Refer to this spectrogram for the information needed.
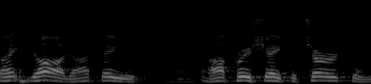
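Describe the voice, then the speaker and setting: In a Southern US accent, a man talks with fairly even intonation. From US South. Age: 80s+. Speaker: church member. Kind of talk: testimony. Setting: church. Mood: earnest, grateful. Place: church.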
